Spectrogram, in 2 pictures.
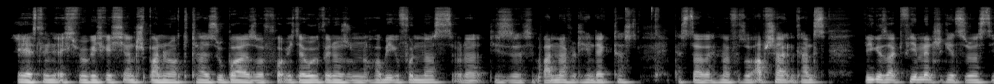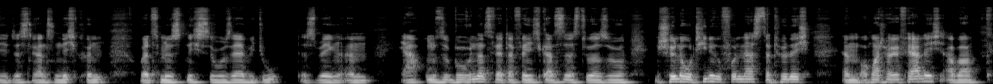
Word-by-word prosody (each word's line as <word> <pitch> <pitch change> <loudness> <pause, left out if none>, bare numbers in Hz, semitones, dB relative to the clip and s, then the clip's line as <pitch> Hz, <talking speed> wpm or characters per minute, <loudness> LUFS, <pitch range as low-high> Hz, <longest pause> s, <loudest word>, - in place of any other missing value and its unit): Ja, 105 - +2
das 95 0 +6
klingt 100 0 +2
echt 95 +1 0
wirklich 100 0 +3
richtig 105 0 +2
entspannt 100 0 +2
und - - +4
auch 95 0 +1
total 100 0 0
super. 100 +1 +2
Also, 95 -1 +3
freut 95 +1 -3
mich 100 - -1
da 100 -1 +3
wirklich, 100 0 +5
wenn 100 - +3
du 95 - +4
so 95 - -2
'n 90 -1 -4
Hobby 100 +1 +1
gefunden 100 0 0
hast 100 -1 -1
oder 90 -1 -3
dieses 90 -1 -6
Wandern 100 +2 +1
für 95 - -3
dich 95 - -6
entdeckt 95 -1 -1
hast, 100 -1 -5 0.3
dass 100 0 -3
du 95 - +1
dadurch 90 +1 0
einfach 95 +1 -2
so 100 0 -2
abschalten 105 -2 +1
kannst. 100 0 -1 0.3
Wie 110 - +2
gesagt, 105 -3 +2
vielen 115 +2 +2
Menschen 105 -3 +1
geht's 105 -1 0
so, 100 - -1
dass 100 0 +2
die 95 -1 -4
das 95 +1 -4
Ganze 95 +1 -3
nicht 110 +2 0
können 105 +4 -3 0.3
oder - - +3
zumindest 100 -1 0
nicht 100 -1 +2
so 100 0 -1
sehr 100 0 +2
wie 95 - -3
du. 105 +5 -5 0.2
Deswegen, 95 +2 -2
ähm, 90 -1 -3 0.3
ja, 100 +1 -3
umso 105 0 0
bewundernswerter 105 -1 0
finde 100 0 +2
ich 100 - -2
das - - -10
Ganze, 100 0 +1
dass 100 -1 -1
du 105 - -2
da 100 -1 +2
so 100 +1 -2 0.4
'ne 105 - -8
schöne 125 +6 +5
Routine 125 +3 +2
gefunden 125 0 -1
hast. 120 0 +1
Natürlich, 115 +3 0 0.3
ähm, 100 0 0
auch 95 - -5
manchmal 110 +1 +1
gefährlich, 125 +4 +1
aber 100 -1 0
100 Hz, 240 wpm, -22 LUFS, 95-105 Hz, 0.4 s, das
